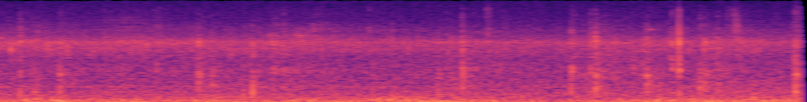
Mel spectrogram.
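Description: A tennis ball bounces repeatedly on a hard court.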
